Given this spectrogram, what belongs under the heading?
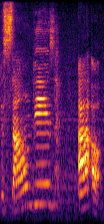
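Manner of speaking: ا and آ said as open a sounds; teacher demonstrating the a sound; vowel sound demo. Shown as a demonstration. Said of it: "the name is A".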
